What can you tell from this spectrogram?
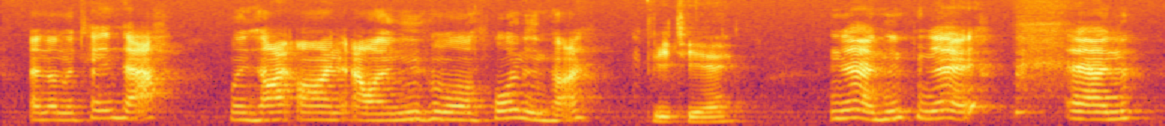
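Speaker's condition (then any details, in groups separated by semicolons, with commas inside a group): Muscular dystrophy; cannot drive, has used joystick-controlled car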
